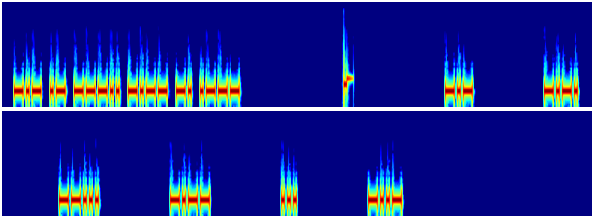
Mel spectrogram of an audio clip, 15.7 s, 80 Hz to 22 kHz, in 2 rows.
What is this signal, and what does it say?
Morse code, heard as a keyed tone, about 30 wpm, spaced as for 13 wpm, 700 Hz. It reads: KA8YNJ KC7YSX
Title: USA Call Signs - 6 Characters - 8x Character Spacing - 30wpm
